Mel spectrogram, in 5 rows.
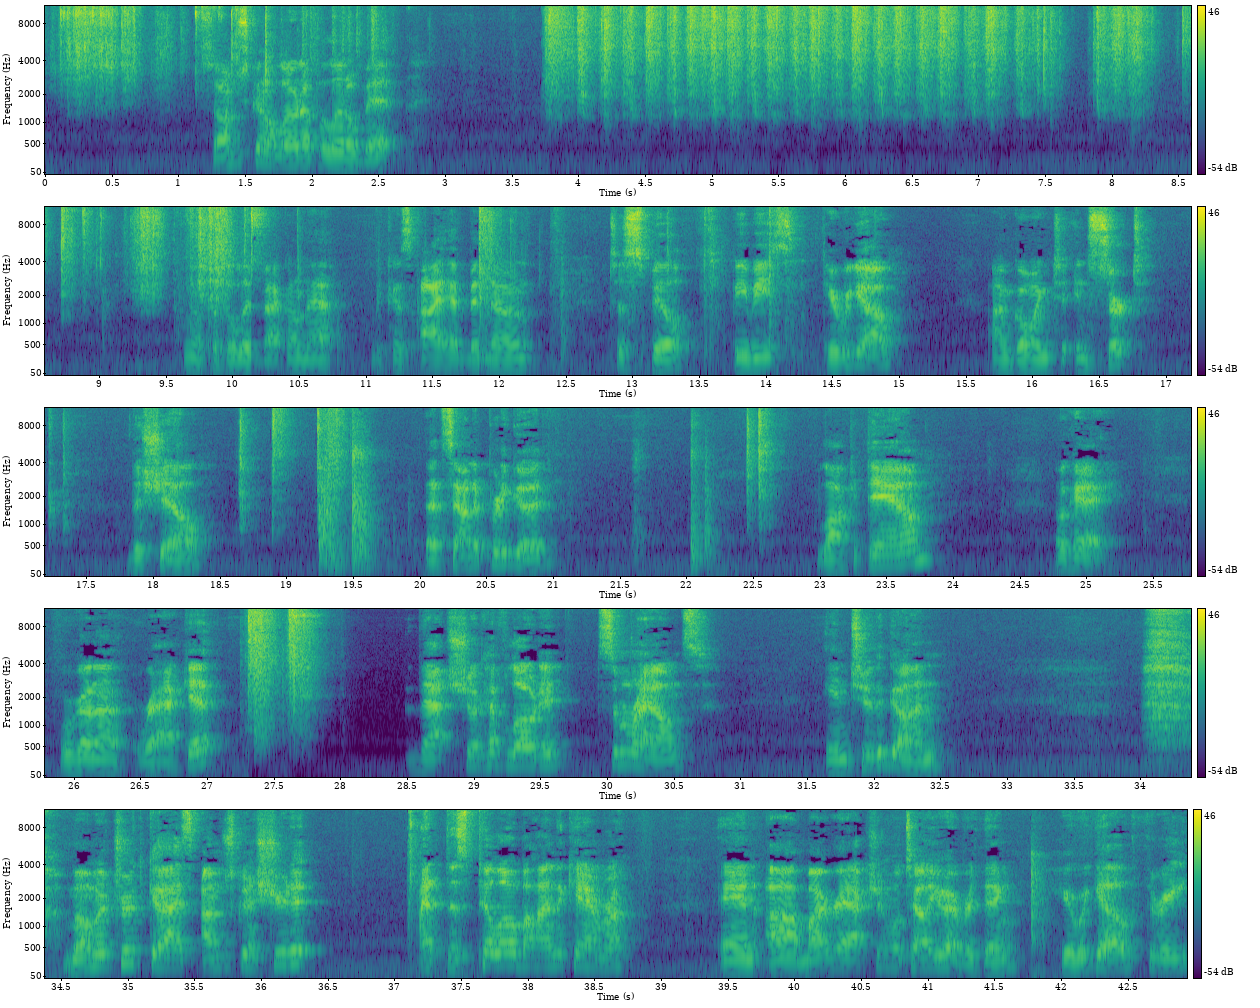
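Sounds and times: plastic pellets rattling into shell: 0.0 - 2.5, 3.7 - 10.2.

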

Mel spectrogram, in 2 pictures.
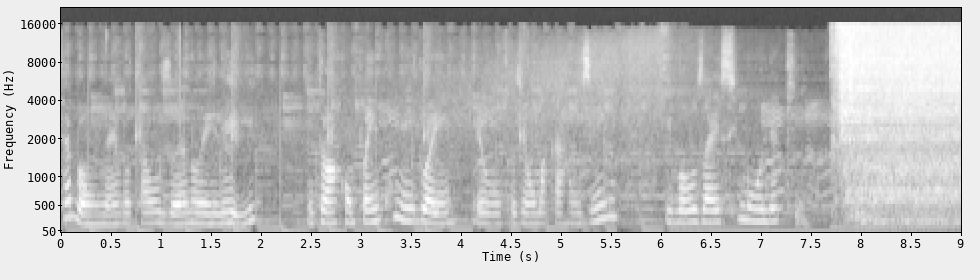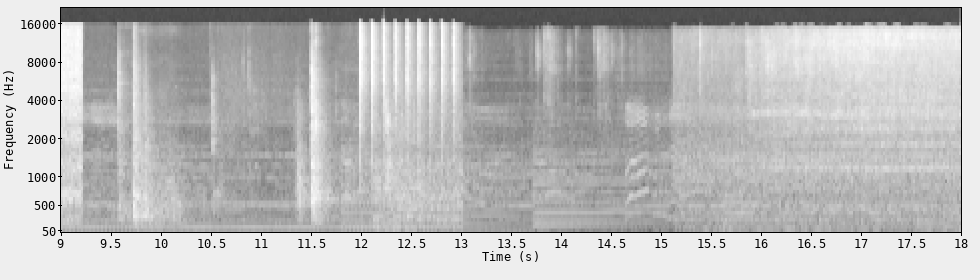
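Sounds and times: soft background music: 0.0 - 18.0
kitchen clicks and clatter: 11.4 - 13.0
tap spraying water into pot: 12.0 - 13.0.

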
